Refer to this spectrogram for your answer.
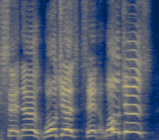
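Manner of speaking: shouting. Narrating a courtyard commotion, the storyteller voices people raising the alarm: shouting. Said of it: "shouting like".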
